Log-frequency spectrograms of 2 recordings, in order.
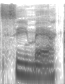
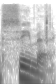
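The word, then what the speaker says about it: Simak: Clifford C. Mack. – Clifford C. Mack.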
